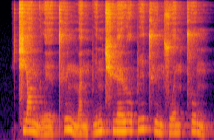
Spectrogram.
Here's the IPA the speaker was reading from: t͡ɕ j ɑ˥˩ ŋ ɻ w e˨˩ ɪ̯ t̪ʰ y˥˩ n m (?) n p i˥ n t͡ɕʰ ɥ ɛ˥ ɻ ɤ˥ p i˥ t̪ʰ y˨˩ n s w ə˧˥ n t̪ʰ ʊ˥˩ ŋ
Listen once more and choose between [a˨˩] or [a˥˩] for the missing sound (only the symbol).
a˨˩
